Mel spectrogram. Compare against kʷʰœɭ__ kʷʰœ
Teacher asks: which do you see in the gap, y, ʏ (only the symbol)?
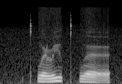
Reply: y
